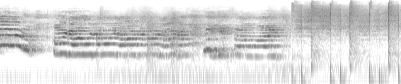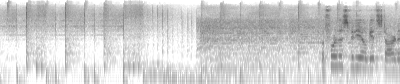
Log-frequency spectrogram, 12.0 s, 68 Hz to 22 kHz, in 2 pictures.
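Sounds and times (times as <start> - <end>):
drum kit beat: 4.4 - 12.0.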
